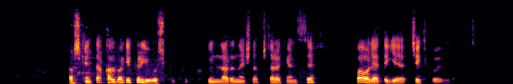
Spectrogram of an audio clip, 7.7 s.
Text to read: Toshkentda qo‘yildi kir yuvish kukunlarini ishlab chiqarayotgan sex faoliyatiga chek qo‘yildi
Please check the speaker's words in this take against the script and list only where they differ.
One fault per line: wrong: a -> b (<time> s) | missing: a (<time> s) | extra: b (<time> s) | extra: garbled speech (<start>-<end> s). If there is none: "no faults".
wrong: qo‘yildi -> qalbaki (1.6 s)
